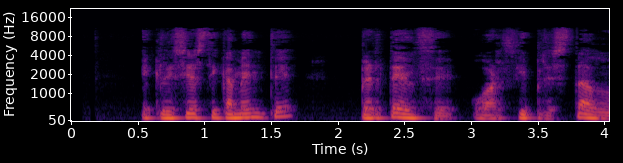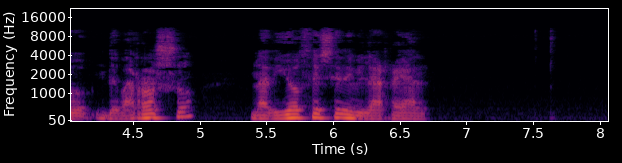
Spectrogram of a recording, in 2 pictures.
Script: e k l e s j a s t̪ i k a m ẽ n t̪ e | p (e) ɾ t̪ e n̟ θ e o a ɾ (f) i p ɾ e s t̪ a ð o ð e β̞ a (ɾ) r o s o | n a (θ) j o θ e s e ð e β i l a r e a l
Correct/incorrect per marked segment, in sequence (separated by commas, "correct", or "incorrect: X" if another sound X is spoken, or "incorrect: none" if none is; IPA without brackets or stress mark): correct, incorrect: θ, incorrect: none, incorrect: ð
